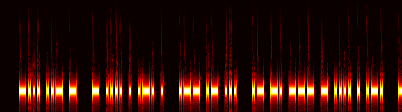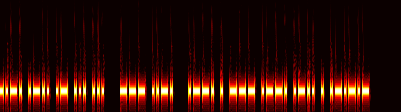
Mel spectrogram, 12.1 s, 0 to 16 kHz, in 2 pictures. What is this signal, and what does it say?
Morse code, heard as a keyed tone, about 34 wpm, 700 Hz. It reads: BUT THERE WAS ANOTHER CLASS OF PEOPLE.
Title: Sentences from Top 1000 Words - Review Part 2 - 35wpm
